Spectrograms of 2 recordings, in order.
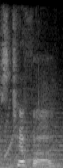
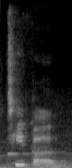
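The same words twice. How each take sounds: First: The first vowel sounds like 'eye'. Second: The first vowel sounds like 'ee'. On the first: The speaker calls it wrong. "I pronounced her as Tifa" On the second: The speaker calls it right. "pronounce the I like an E"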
